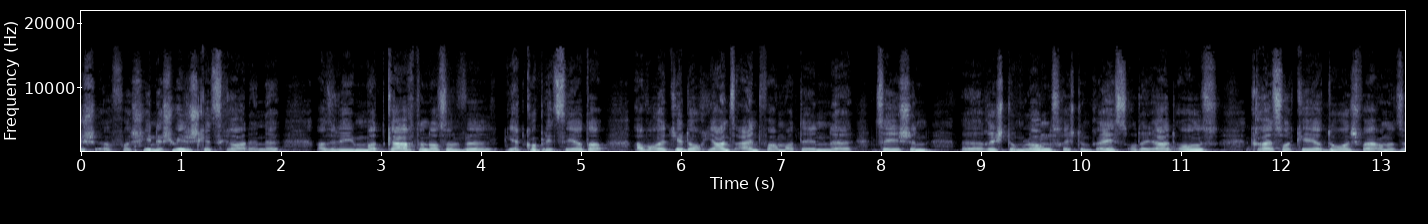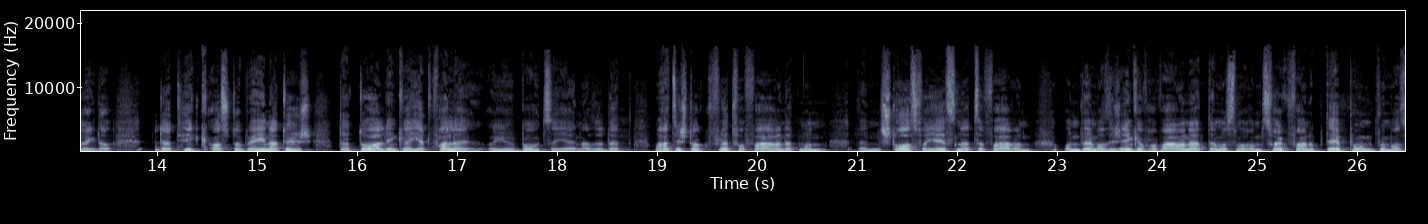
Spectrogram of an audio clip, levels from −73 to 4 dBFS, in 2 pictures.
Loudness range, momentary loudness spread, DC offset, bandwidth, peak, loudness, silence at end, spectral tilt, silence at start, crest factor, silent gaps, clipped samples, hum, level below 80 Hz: 3 LU; 9 LU; under 0.1%; 16.5 kHz; -6 dBFS; -24 LUFS; 0 s; -5.5 dB/octave; 0 s; 18 dB; none; under 0.1%; none; -52 dBFS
